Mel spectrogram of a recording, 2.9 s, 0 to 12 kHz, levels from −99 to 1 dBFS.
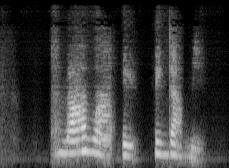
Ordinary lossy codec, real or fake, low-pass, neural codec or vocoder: AAC, 64 kbps; fake; 10.8 kHz; codec, 44.1 kHz, 0.9 kbps, DAC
